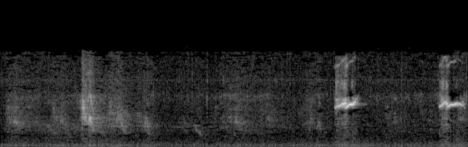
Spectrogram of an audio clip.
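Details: Nestling mynas on a palm tree, mother bringing locusts; a soft scratchy rustle, then two loud, high, buzzy squeaks about two thirds of a second apart.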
